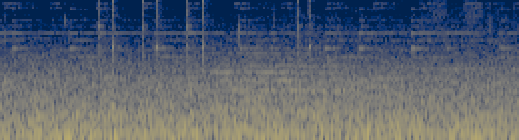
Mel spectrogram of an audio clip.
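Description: Freight train rumbling steadily in the Workers & Resources city-building game, hauling coal toward a steel mill, with a sustained low roar and a few light metallic clicks and clanks near the start, no voices.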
